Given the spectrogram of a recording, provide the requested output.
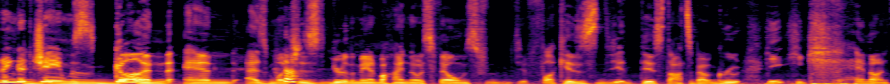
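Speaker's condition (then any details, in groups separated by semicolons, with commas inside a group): Stuttering; described as speech impediment; stutters when talking, stutter sometimes mistaken for shivering from cold; repeated sounds, prolonged sounds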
